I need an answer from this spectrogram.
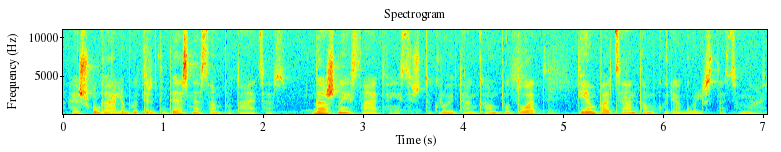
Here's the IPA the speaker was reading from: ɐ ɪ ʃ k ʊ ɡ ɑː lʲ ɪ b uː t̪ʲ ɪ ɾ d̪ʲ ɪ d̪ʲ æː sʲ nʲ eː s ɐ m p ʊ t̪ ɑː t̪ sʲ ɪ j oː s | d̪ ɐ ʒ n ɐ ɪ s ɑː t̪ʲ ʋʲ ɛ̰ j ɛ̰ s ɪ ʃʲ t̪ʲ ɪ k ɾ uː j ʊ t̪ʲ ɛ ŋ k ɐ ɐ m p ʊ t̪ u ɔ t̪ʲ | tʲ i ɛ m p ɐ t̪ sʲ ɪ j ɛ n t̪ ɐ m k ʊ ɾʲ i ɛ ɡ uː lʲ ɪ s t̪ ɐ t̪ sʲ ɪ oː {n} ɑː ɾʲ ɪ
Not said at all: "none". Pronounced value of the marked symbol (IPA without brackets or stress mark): n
